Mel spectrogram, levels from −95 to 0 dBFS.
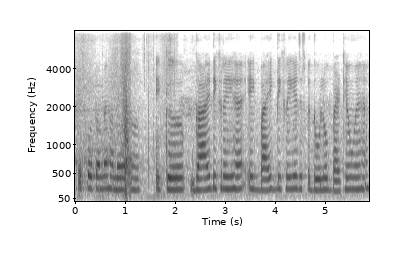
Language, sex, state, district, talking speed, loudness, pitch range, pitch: Hindi, female, Bihar, Darbhanga, 215 wpm, -32 LUFS, 205-220 Hz, 215 Hz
